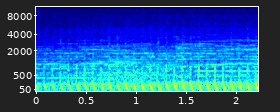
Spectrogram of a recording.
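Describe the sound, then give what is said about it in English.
A military green helicopter approaches and swoops low over a highway before setting down on the road. Its rotor chops in a fast, steady thumping rhythm over a droning engine whine, loud, with no voices. “A helicopter approaches behind him. It swoops low over the asphalt.”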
